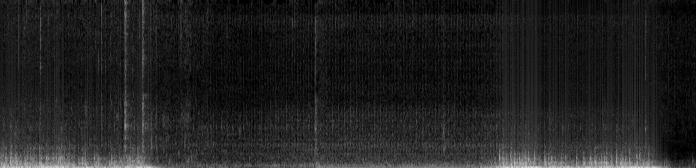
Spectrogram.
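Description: Low uneven rumble in bursts while the tub agitates, quieting between strokes; a rough rumbling wash action, cause unknown.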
